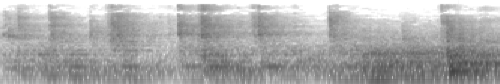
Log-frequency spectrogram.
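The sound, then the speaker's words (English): A steel prison cell door slides shut along a dark passage and locks, a heavy grinding slide broken by a few loud metallic thuds, with no voices. “the door was slid to and locked”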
